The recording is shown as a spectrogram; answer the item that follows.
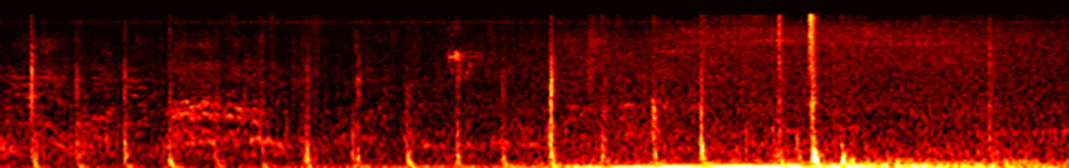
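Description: A taxi pulls up in Brighton: a run of sharp taps and clicks comes first, then a low engine rumble swells in and holds steadily to the end.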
